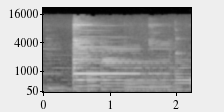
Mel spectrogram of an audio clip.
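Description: Acoustic guitar: a chord strummed about half a second in, left ringing and slowly fading.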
